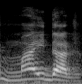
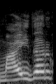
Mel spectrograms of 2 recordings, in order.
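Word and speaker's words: m'aidez: বলে তাদের তো উচ্চারণ মাইদার মাই তারা তো মাইদার আমরা যেভাবে বলি তারা তো সেভাবে বলতে পারে না। তারা এই মাইদারকে এমনভাবে বলতো যেটা শুনতে মেয়ে মেদে মেয়েদে এরকম মনে হতো।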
